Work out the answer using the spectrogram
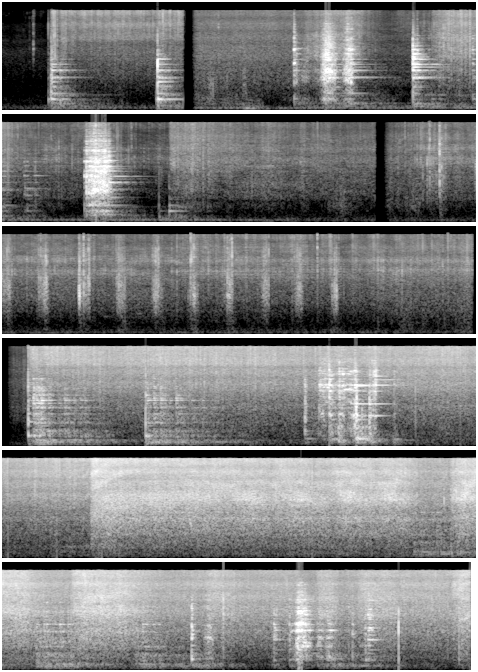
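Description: Onion slices and ground-beef smash-burger patties sizzling on a hot cast-iron griddle plate, with a few sharp knocks and scrapes in the first few seconds. About halfway through, the sizzle turns much louder and steadier.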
